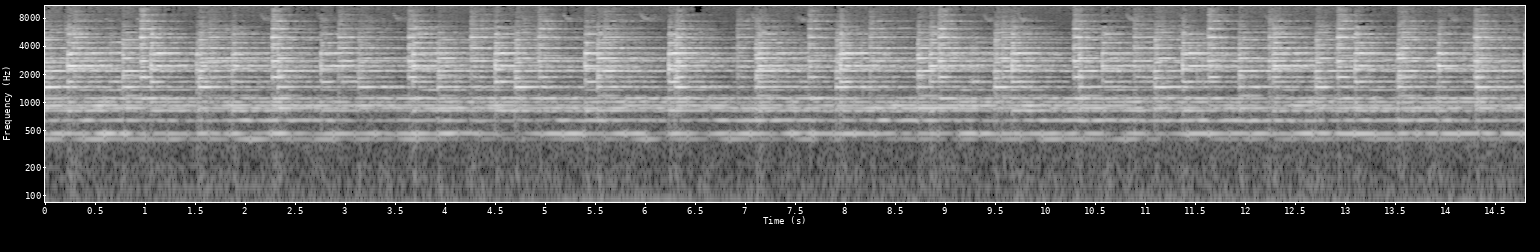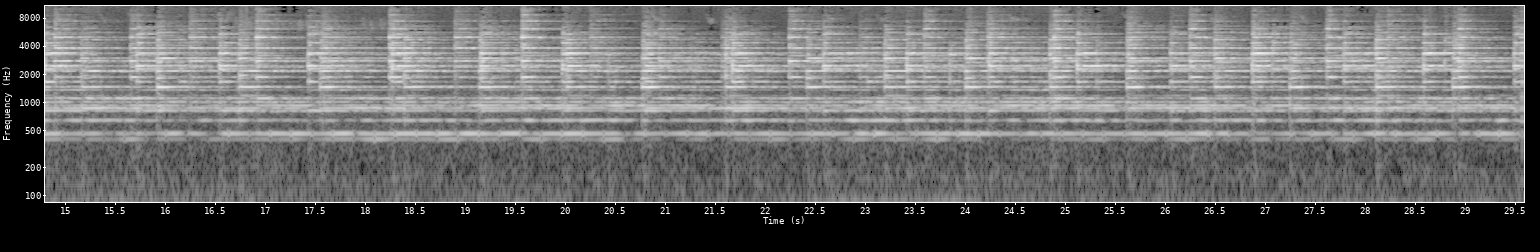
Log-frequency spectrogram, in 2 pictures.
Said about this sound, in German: Es ist 12 Uhr. Sie hören die Glocken der Wallfahrtskirche St. Nikolaus bei Ebbs in Tirol.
